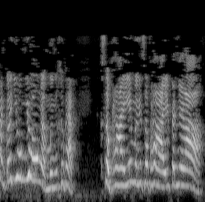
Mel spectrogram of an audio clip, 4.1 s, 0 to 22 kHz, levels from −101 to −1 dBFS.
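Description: The speech in this clip has likely been passed through more than one lossy codec, a transcoding between lossy codecs in which an early low-bitrate MP3 stage, around 32 kbit/s, was re-encoded to WMA at a higher rate of about 96 kbit/s. Throughout the recording, nothing is present above 10.6 kHz, and the artefacts of the first encode remain, overlaid with the second codec's own coloration.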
